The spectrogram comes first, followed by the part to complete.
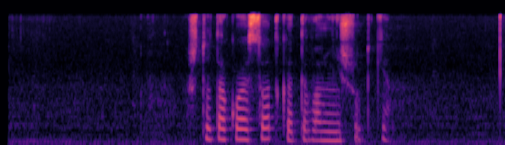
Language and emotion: Russian, neutral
